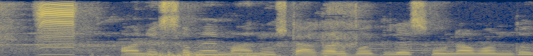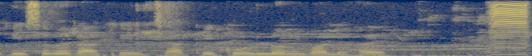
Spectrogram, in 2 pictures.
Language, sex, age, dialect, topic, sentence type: Bengali, female, 31-35, Standard Colloquial, banking, statement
